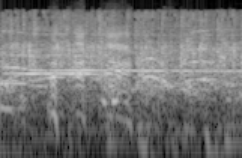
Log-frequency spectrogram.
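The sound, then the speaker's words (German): Applause: a steady wash of many hands clapping, fairly loud and continuous for about two seconds, with voices audible underneath. “Hier kommt dein Applaus.”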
